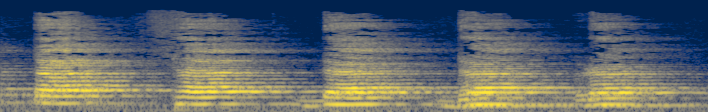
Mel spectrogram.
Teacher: कहां से उच्चारण होगा, जीभ मुड़ गई, मुड़े जैसे वैसे मूर्धा। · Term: मूर्धन्य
